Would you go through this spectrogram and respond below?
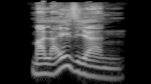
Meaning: dative plural of Malaysier
- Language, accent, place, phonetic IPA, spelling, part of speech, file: German, Germany, Berlin, [maˈlaɪ̯zi̯ɐn], Malaysiern, noun, De-Malaysiern.ogg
